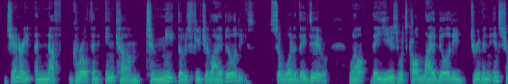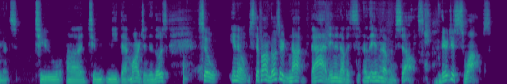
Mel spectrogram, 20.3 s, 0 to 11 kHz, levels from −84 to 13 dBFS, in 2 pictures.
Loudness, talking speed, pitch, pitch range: -28 LUFS, 145 wpm, 110 Hz, 105-120 Hz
